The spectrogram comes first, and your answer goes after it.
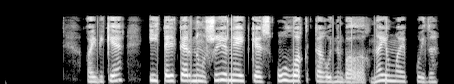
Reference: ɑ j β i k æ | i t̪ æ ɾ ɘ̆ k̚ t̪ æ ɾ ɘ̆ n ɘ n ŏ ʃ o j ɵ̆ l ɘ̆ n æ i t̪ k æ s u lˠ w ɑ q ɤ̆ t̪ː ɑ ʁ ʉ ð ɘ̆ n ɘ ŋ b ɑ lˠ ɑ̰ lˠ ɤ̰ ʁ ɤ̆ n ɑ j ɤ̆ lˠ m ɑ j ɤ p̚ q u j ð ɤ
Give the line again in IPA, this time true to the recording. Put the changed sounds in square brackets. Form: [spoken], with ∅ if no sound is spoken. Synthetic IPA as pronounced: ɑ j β i k æ | i t̪ æ [l] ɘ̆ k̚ t̪ æ ɾ ɘ̆ n ɘ [ŋ] ŏ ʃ o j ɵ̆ [ɾ] ɘ̆ n æ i t̪ k æ s u lˠ w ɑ q ɤ̆ t̪ː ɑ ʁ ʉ ð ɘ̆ n ɘ ŋ b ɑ lˠ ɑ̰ lˠ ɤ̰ ʁ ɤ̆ n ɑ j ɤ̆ lˠ m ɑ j ɤ p̚ q u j ð ɤ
